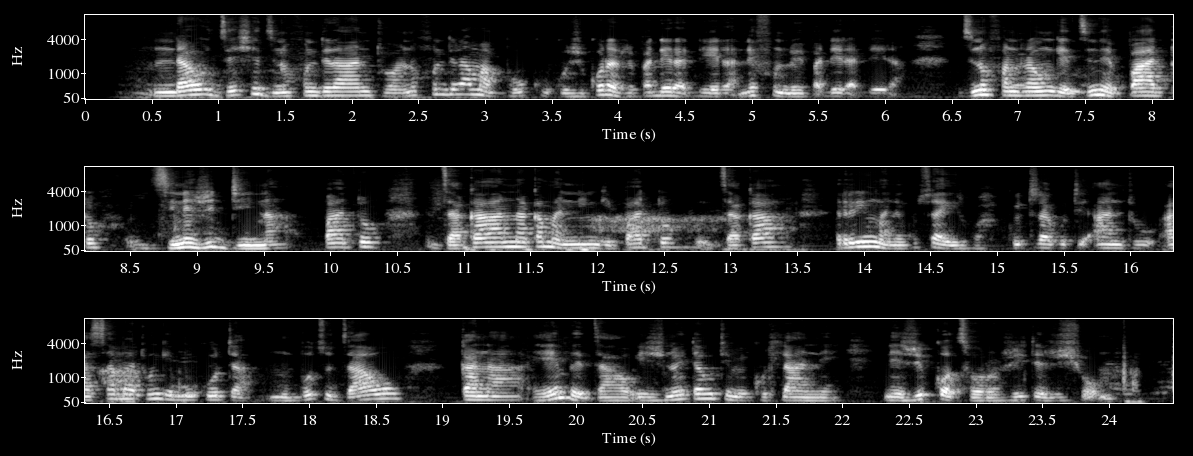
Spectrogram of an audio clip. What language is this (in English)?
Ndau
